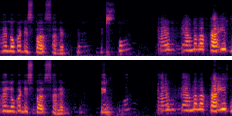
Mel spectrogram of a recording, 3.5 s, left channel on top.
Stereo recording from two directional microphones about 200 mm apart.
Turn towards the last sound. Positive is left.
turn(degrees=-5)  # may be behind; listen again after turning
